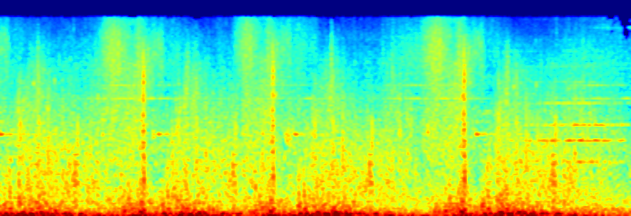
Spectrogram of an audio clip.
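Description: A Confringo blasting curse from Hogwarts Legacy, heard as a run of loud, booming blasts and sharp bursts in quick succession over a dense rumbling bed, with brief crackling flares throughout.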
